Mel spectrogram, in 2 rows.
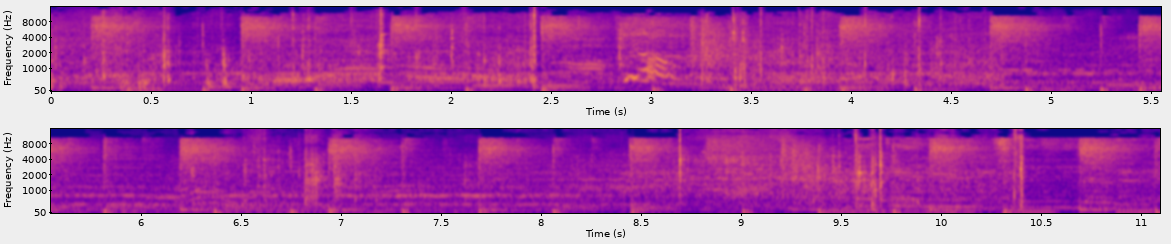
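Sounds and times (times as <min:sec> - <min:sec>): scooter wheels rolling on concrete: 0:00.0 - 0:05.0
music with steady beat: 0:00.0 - 0:11.0.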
